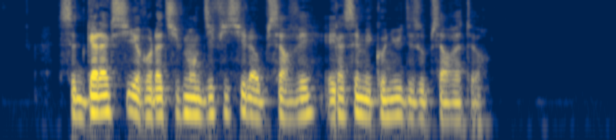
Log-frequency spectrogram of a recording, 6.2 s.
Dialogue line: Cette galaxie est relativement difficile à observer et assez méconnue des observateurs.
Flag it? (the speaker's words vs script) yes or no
no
